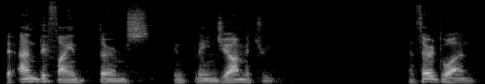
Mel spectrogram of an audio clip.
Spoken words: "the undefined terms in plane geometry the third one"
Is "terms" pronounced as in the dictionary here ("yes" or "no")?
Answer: no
